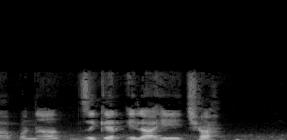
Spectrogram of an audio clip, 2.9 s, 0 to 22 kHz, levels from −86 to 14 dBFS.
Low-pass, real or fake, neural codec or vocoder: 10.8 kHz; real; none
